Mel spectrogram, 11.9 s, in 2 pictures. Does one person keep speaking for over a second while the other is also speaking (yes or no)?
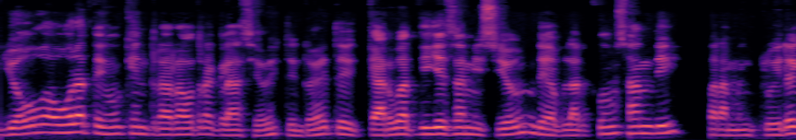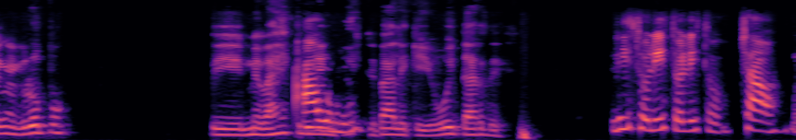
no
